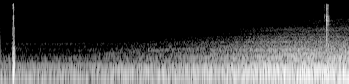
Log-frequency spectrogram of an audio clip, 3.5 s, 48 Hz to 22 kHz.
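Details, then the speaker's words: 2006 Chevrolet Impala heater blower that cuts out intermittently, apparently when a phone is plugged into the dual-port charger: low rushing hum climbing back to full speed; blower at full blast. "so if you can hear that I have a full blast right now"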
